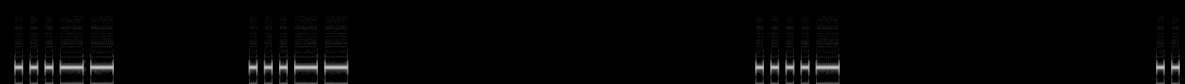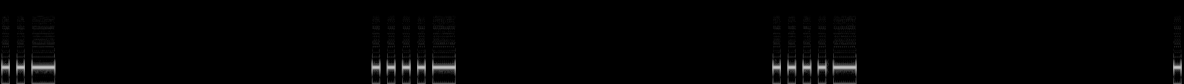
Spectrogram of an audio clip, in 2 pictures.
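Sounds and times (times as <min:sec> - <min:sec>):
Morse code CW code groups: 0:00.2 - 0:01.2, 0:02.6 - 0:03.5, 0:07.6 - 0:08.4, 0:11.6 - 0:12.4, 0:15.6 - 0:16.4, 0:19.6 - 0:20.4.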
